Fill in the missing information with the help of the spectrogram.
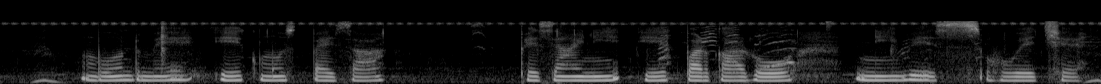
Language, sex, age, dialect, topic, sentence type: Maithili, female, 18-24, Angika, banking, statement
